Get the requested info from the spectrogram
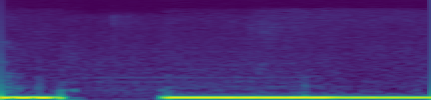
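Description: A steady low sine tone from a Csound-synthesized electronic piece playing back. It cuts out about a third of a second in and comes back about half a second later, holding at one pitch.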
